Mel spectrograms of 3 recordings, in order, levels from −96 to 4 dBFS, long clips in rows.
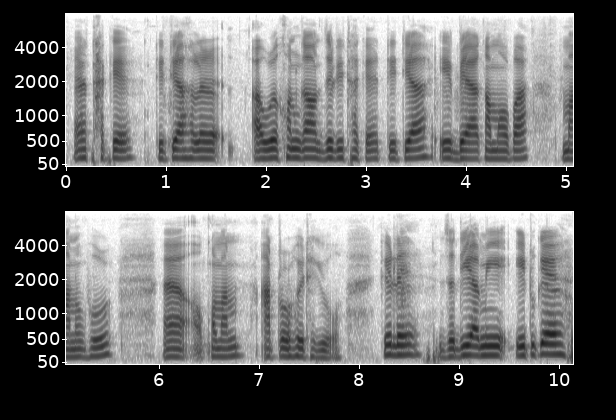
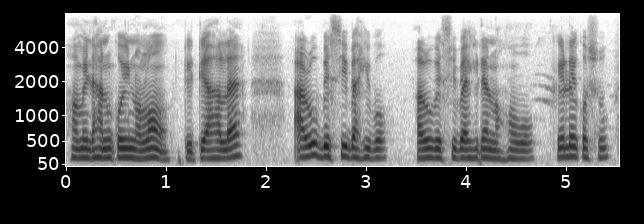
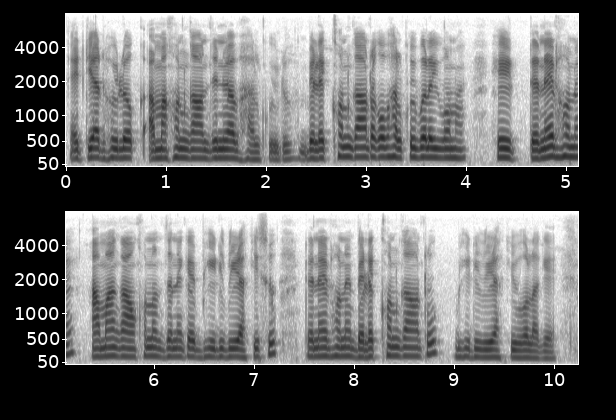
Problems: background sounds at intervals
